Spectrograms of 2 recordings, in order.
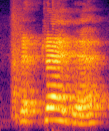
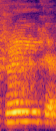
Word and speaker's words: Dreda: Dreda? No, it's Dreda.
